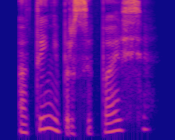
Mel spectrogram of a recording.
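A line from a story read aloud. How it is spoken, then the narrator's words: Muffled murmur. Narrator (Russian): пробормотала ему в шею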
